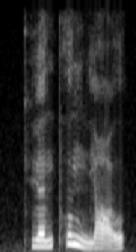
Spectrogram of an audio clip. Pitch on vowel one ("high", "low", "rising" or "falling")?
rising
